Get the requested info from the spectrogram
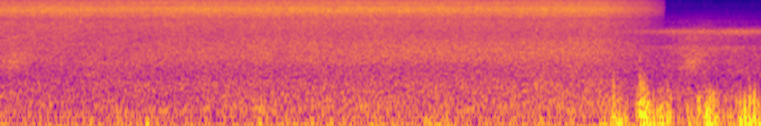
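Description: Heavy tropical-storm rain pouring down in a steady hiss. About nine seconds in it cuts to gusts of wind buffeting the microphone.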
